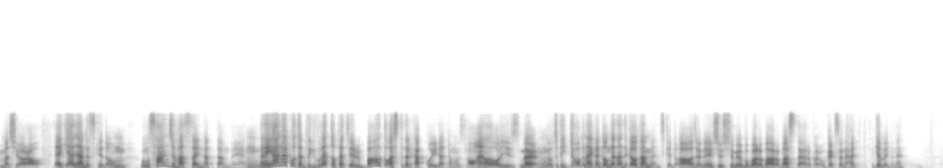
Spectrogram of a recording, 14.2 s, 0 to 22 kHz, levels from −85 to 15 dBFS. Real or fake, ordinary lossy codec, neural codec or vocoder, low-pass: fake; Opus, 64 kbps; codec, 16 kHz, 0.3 kbps, FocalCodec; 7.2 kHz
